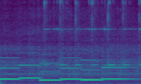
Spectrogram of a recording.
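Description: Animated Santa Claus figure playing an electronic Christmas melody, one plain note at a time, stepping up and down at about three notes a second.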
